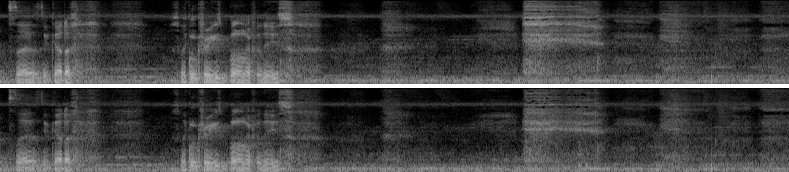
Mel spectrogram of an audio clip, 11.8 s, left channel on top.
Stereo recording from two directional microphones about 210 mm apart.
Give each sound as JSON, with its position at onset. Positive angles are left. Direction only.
{"t": 0.1, "sound": "speech", "side_deg": 25}
{"t": 2.7, "sound": "speech", "side_deg": 20}
{"t": 7.8, "sound": "snort", "side_deg": 25}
